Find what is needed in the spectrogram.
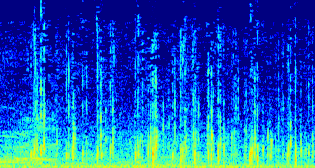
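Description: Scattered hand-clapping from golf spectators around the green, a quick run of separate sharp claps.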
